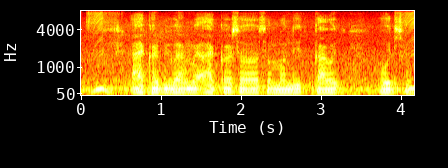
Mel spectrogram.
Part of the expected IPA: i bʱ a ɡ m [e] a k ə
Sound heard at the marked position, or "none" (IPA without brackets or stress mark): e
